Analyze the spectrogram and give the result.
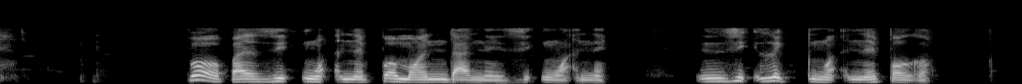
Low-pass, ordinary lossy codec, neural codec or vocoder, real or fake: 5.4 kHz; MP3, 32 kbps; codec, 16 kHz, 6 kbps, DAC; fake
